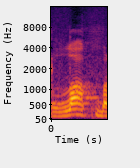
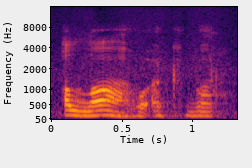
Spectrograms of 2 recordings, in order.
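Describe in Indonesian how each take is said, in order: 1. Diucapkan cepat dan terpotong-potong. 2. Diucapkan pelan dan hati-hati. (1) "Apa Allahu akbar"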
